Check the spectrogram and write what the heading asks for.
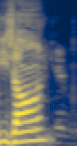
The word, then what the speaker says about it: Dijon: Dijon. He said the J is silent.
